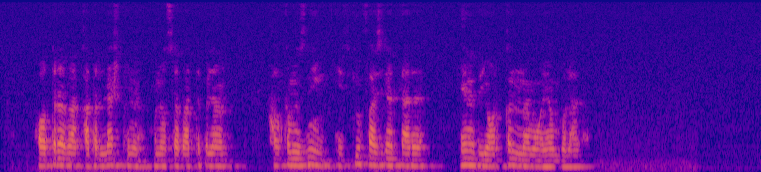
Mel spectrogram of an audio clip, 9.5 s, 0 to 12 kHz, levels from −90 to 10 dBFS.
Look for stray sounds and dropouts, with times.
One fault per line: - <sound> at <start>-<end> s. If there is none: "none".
none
